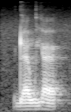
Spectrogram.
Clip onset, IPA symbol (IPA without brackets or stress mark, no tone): ɖ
